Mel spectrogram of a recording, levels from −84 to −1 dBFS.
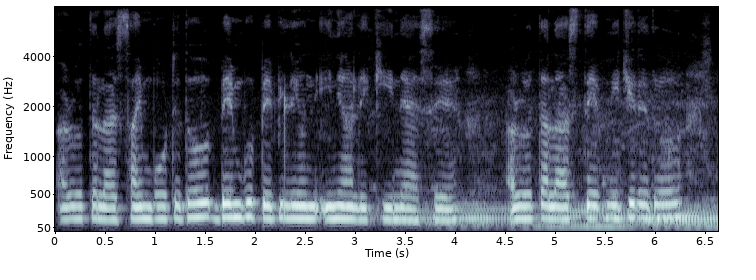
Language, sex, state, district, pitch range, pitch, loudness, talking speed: Nagamese, female, Nagaland, Kohima, 160-175 Hz, 170 Hz, -15 LUFS, 145 wpm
